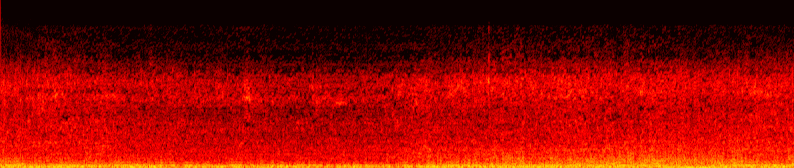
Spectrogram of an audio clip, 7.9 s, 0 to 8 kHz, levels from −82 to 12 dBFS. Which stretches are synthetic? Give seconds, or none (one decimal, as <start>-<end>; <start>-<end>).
0.0-6.6; 7.2-7.9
